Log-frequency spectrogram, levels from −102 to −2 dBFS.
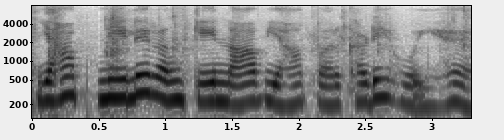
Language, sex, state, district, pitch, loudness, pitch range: Hindi, male, Himachal Pradesh, Shimla, 225 Hz, -15 LUFS, 210-250 Hz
